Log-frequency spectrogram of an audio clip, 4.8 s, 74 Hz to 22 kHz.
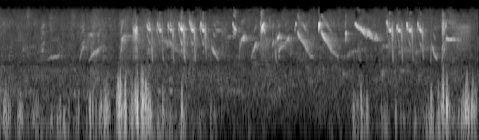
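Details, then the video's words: Wild Balkan-form European goldfinch from 2010 singing a lively stream of high twittering notes, downward slurs and short trills, accompanied throughout by low dull thumping and knocking noises. "Abu Asfur : Carduelis Balkania (khalwi / sauvage)"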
